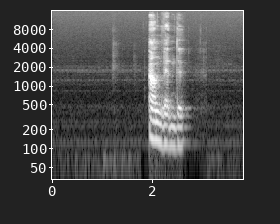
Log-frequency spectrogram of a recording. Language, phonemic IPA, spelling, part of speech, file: Dutch, /ˈaɱwɛndə/, aanwende, verb, Nl-aanwende.ogg
- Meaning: singular dependent-clause present subjunctive of aanwenden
